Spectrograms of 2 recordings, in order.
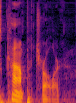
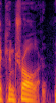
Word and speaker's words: comptroller: Is the P silent in comptroller? – It's comptroller. – With a P. – Yes. – Now, some people pronounce it controller. – As an N. – Yeah. – There is no N in comptroller. – Right, but they pronounce it as controller.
